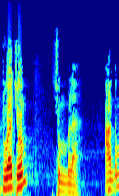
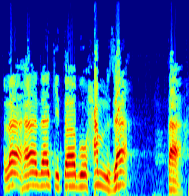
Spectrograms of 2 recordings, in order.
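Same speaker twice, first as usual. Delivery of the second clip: slow, drawn-out Arabic recitation; slow teacher demo; slow model reading; 3 semitones higher, slower than usual. Shown as a demonstration. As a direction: recite slowly for the class to repeat.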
